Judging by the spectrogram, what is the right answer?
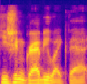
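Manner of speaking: plain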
